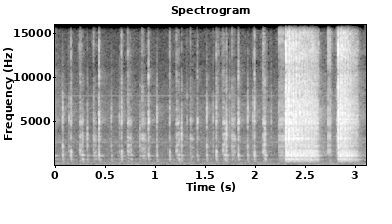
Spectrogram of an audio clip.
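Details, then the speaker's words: Radiomaster T20S transmitter: light rapid clicking, then loud scratchy squeaks as the gimbal sticks hit their endpoints under spring tension, persisting even after lubrication; cause suspected, not confirmed. "But the spring tension in there and the way it kind of reaches the endpoints and it's actually hitting the endpoints, and you hear the squeaking. This is after I've lubed it too."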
